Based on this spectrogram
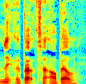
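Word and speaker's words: Abel: Tell us about Arbel. Actually. – Yeah, well, of course, they just chose really a mathematician who kind of rhymes with Nobel, and people think it is the Nobel Prize.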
